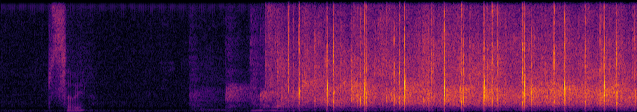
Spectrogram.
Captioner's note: audience applauding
